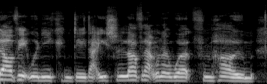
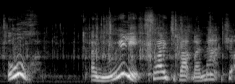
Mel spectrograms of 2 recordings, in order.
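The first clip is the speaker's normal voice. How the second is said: usual speaking voice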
